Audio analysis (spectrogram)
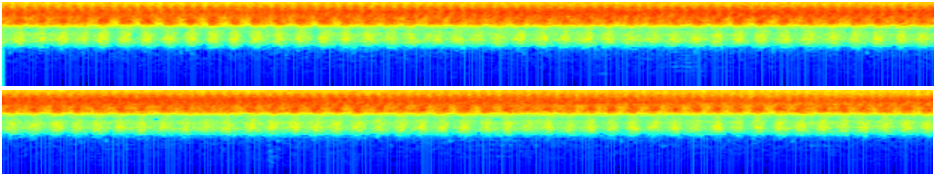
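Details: Dense wall of cicada buzzing, high and sizzling, beating in fast regular pulses and holding the same level throughout; no other sounds come through.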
